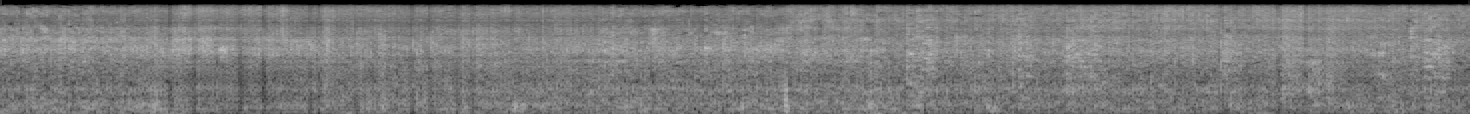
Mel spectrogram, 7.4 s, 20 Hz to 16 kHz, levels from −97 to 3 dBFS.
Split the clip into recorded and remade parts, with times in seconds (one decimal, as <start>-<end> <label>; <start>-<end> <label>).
0.0-0.7 recorded; 0.7-3.0 remade; 3.0-6.3 recorded; 6.3-7.0 remade; 7.0-7.4 recorded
